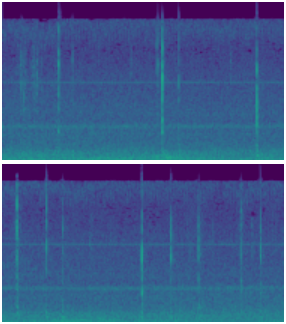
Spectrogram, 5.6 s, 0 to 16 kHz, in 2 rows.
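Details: A Eurasian three-toed woodpecker in Espoo, Finland, on 4 June 2015 taps on wood while foraging and finding white grubs. It gives sharp, dry knocks about every half second at an uneven pace, not a drum roll, over a quiet steady hiss.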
